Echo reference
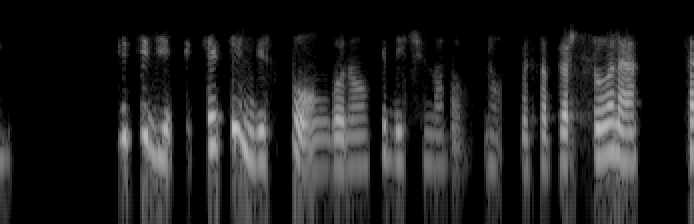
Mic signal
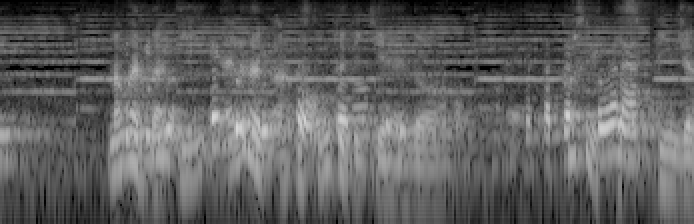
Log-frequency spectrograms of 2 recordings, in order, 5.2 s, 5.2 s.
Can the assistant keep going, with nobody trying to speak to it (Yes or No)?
No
